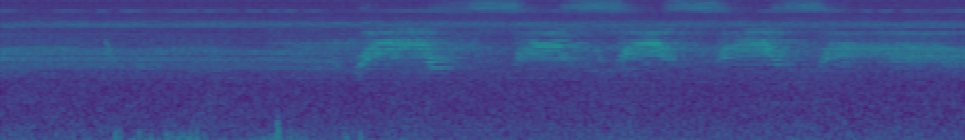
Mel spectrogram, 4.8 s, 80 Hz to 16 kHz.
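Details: Robust cicada, 24 July 2016. A few soft thumps open the recording, then a loud, pulsing buzz swells in rhythmic bursts about twice per second against a continuous high cicada chorus.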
